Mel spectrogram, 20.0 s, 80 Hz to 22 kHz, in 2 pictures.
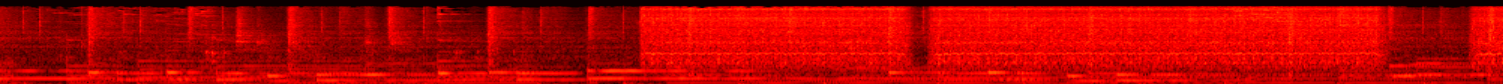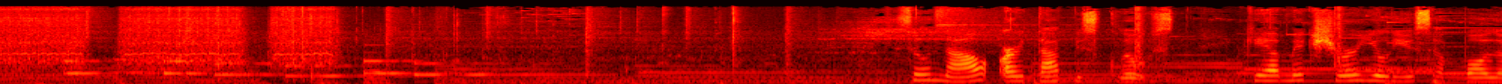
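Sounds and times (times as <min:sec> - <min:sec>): background music with melody and bass: 0:00.0 - 0:20.0
sewing machine running: 0:04.3 - 0:12.4.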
